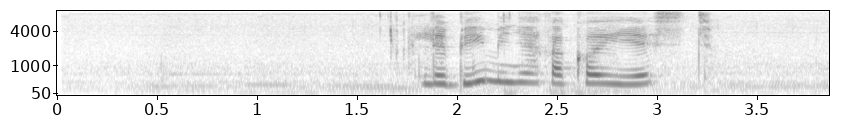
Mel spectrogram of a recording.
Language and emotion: Russian, positive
